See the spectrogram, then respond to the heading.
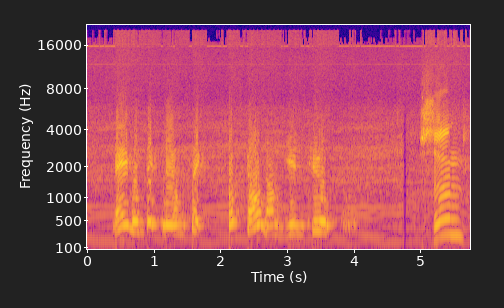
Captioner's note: speaking foreign language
